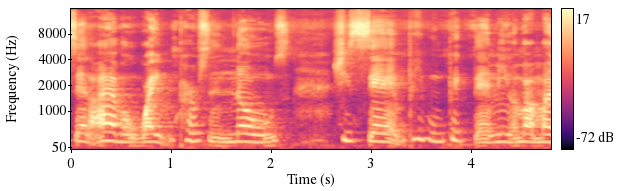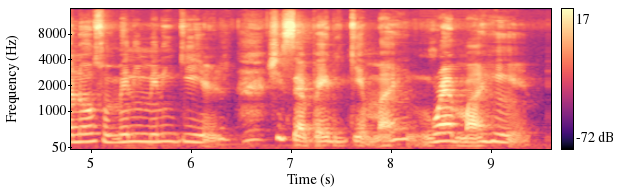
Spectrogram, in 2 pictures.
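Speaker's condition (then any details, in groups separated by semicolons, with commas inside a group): Cerebral palsy; atypical speech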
